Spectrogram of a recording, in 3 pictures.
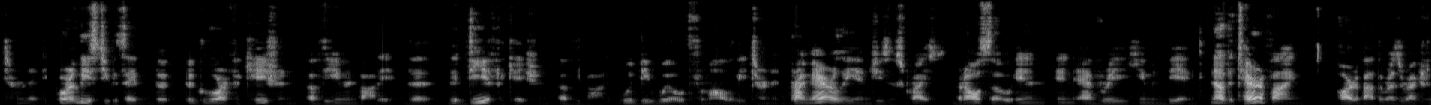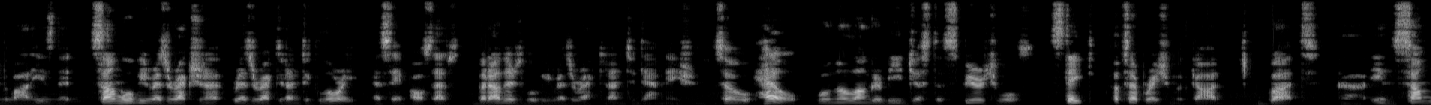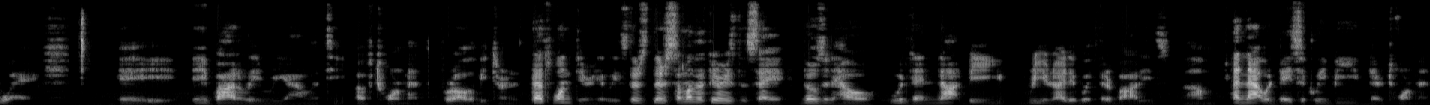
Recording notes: I apologize for the wind sounds in this episode. I try to edit them out as much as I can, but sometimes it is unavoidable. This podcast is recorded in a car -- wind is something I have to fight with often while editing, and sometimes the wind wins the fight.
